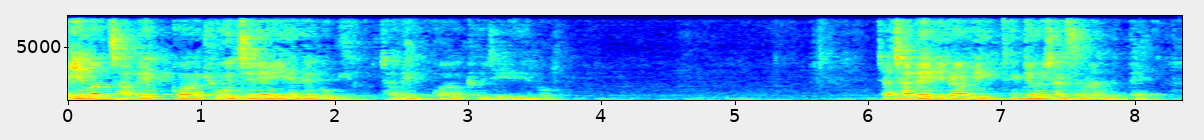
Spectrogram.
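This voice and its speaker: Male Bible study teacher, conversational, dark mellow voice, distant in a very echoey room. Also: fairly high pitch. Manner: conversational, explains doctrine with asides and anecdotes. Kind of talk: church Bible study lesson. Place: church room.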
